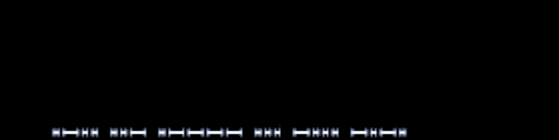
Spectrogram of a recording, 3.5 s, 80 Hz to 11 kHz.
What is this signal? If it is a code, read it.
Morse code, heard as a keyed tone, about 38 wpm, 700 Hz. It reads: LU1SBC
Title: DXCC-100 Call Signs - 6 Characters - 40wpm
